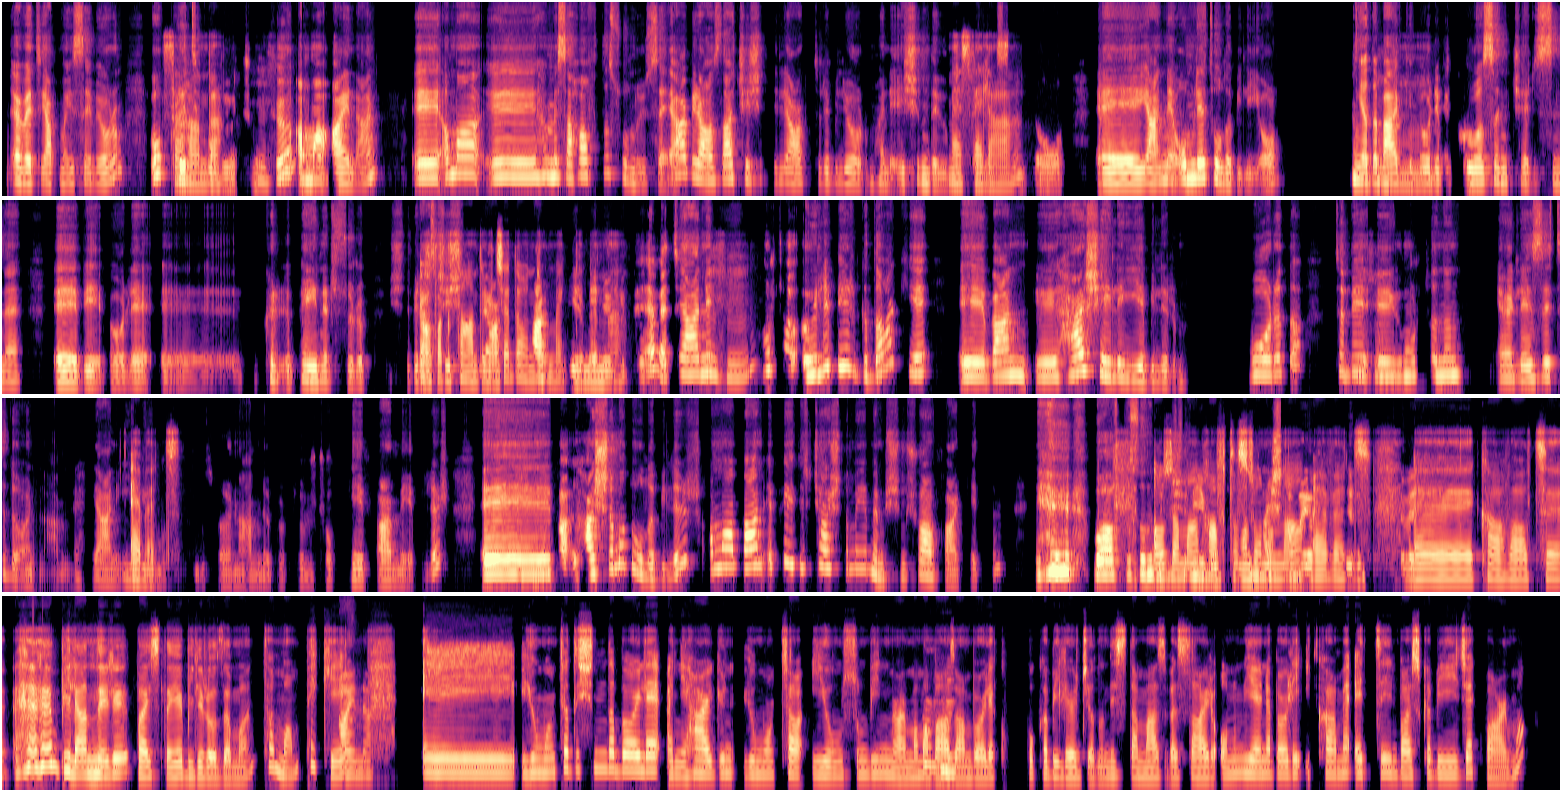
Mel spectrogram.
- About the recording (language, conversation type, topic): Turkish, podcast, Küçük alışkanlıklar hayatınızı nasıl değiştirdi?
- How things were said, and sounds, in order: tapping; giggle; other background noise; giggle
